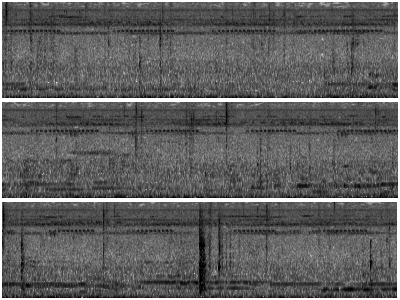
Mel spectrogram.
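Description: Faint insects chirping in an even repeating pulse, about two chirps a second, over a low steady rumble; one sharp click near the end as an egg is set into the wok.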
